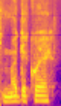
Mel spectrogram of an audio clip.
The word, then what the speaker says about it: Madikwe: even though it's spelt with an L, it is Madikwe, Kristen Payton, Celia Serrane, Nomnikelo Nikki Vito, Nicole Walraven, and Ontatile Zulu.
